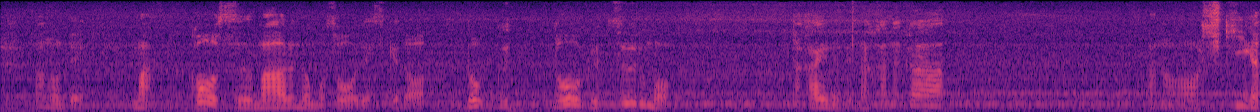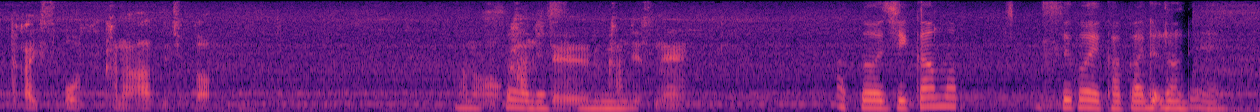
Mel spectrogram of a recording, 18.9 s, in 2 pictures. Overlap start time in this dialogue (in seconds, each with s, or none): 12.9 s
